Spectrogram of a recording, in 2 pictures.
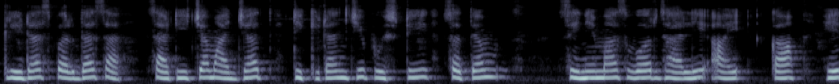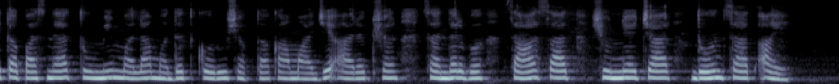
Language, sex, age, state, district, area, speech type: Marathi, female, 18-30, Maharashtra, Wardha, urban, read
